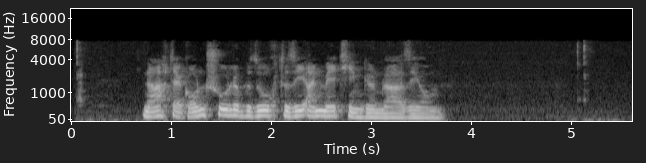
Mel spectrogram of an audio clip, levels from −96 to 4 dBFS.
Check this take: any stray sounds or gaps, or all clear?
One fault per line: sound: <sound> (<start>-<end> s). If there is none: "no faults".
no faults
